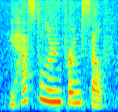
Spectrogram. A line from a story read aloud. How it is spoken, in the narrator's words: Patches says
